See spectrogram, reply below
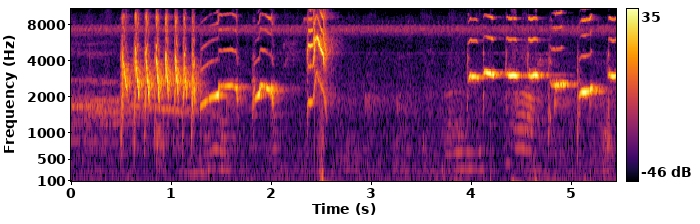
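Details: Greater green leafbird singing to provoke a rival into agitation and song: a rapid burst of high chirps, a harsh note, a short pause, then a string of clear whistled notes.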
